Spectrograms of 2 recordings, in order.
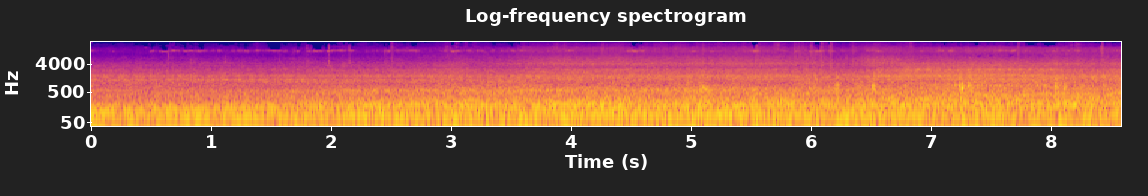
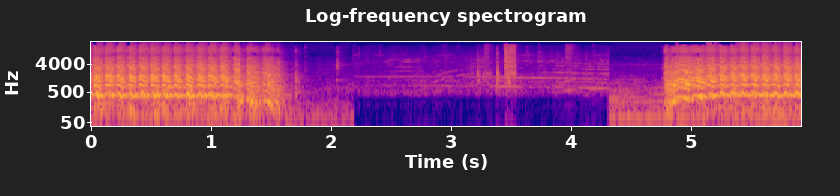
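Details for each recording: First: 2001 Ford F-350 Power Stroke diesel (truck had rolled over) driving after finally starting; steady, even diesel drone with road rumble, no knocks or misses: normal engine running under load, runs pretty good. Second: 2001 Ford F-350 Power Stroke diesel that had rolled over, being readied for a 1967 M715 body swap: fast, even cranking stops and resumes but never catches. Running on two jump packs that are losing power. Dirty fuel was present in the tank.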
